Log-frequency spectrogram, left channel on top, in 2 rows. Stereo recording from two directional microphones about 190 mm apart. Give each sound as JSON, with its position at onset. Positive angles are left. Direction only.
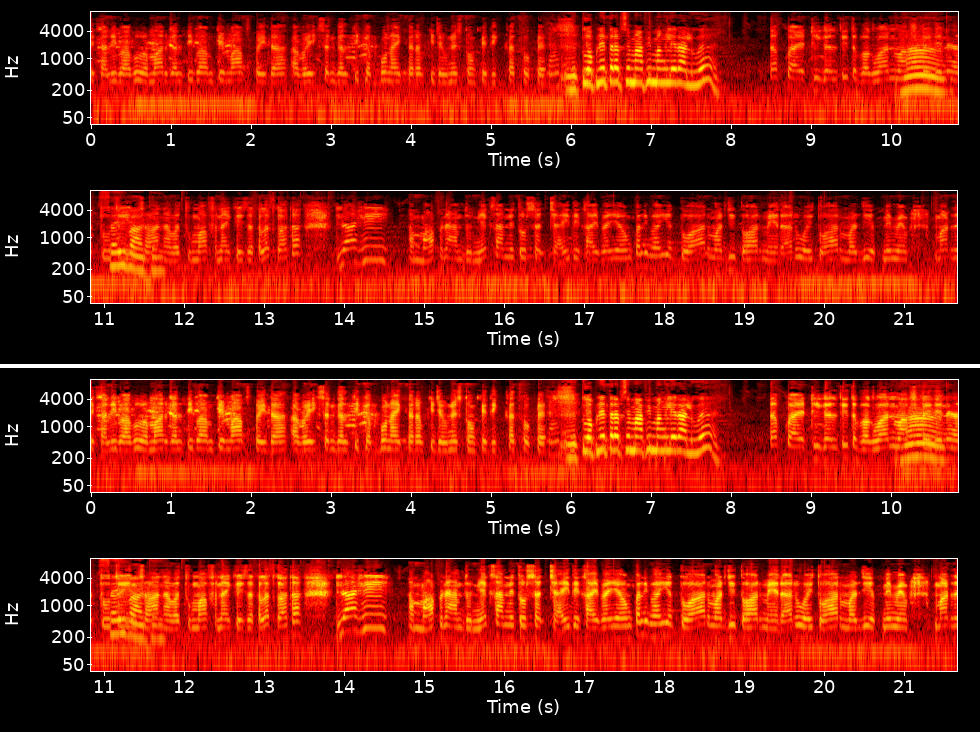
{"t": 0.0, "sound": "speech", "side_deg": -5}
{"t": 6.1, "sound": "a woman's voice", "side_deg": 20}
{"t": 8.4, "sound": "speech", "side_deg": -5}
